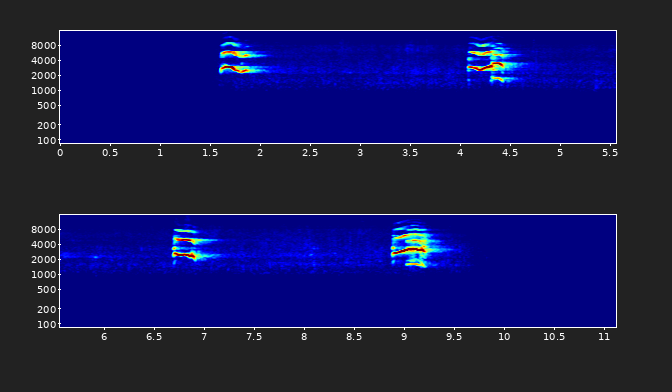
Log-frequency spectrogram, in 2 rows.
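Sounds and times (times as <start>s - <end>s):
water rail squealing calls: 1.6s - 9.7s.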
